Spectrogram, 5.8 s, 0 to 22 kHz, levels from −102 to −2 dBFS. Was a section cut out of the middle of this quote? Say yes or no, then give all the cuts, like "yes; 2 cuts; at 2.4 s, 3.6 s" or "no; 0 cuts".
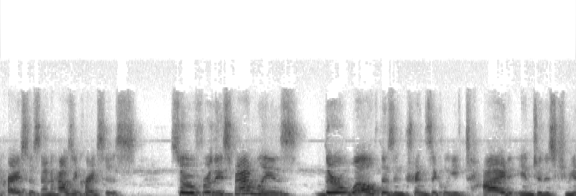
no; 0 cuts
